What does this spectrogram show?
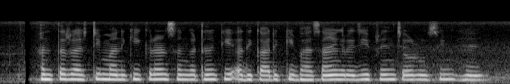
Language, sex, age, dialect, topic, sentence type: Hindi, female, 25-30, Awadhi Bundeli, banking, statement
